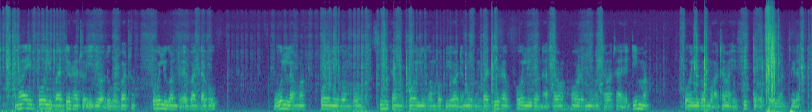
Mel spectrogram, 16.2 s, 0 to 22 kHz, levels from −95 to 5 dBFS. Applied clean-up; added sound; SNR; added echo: none; Writing; 5 dB; none.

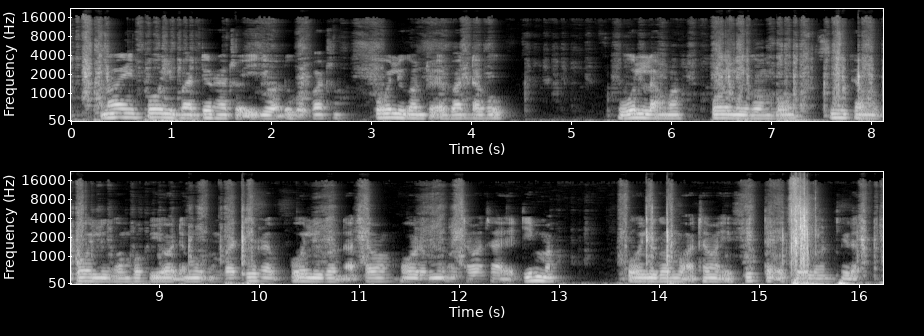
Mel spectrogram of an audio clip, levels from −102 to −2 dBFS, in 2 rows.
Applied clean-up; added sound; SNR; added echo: classical method log-MMSE.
